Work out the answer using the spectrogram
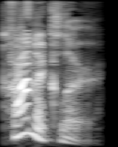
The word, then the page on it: chronicler: British English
